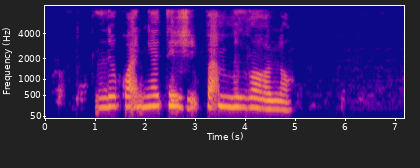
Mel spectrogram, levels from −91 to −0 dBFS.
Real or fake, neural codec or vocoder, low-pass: fake; codec, 16 kHz in and 24 kHz out, 1.1 kbps, FireRedTTS-2 codec; 7.2 kHz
